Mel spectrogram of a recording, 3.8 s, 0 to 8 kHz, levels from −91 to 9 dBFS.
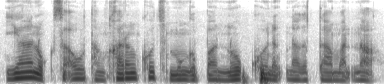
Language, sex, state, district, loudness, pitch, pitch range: Garo, male, Meghalaya, West Garo Hills, -20 LUFS, 115 Hz, 100-135 Hz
